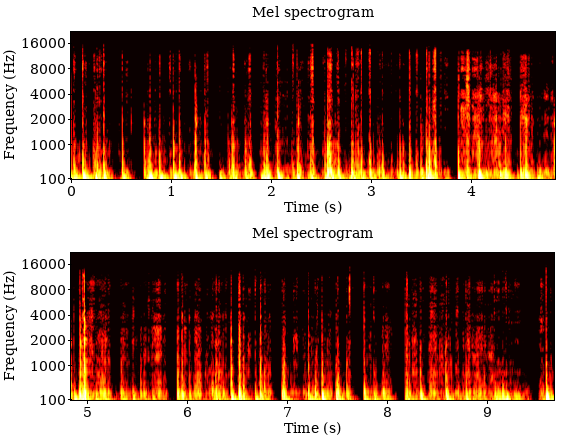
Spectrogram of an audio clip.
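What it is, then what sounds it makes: Wicker basket. Fingers scratch and tap roughly across the textured woven surface of a wicker basket. A dense, continuous patter of light, dry clicks and scratches is heard, mostly low and dull in tone with very short ring.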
